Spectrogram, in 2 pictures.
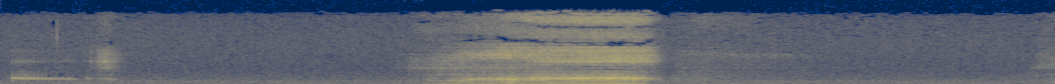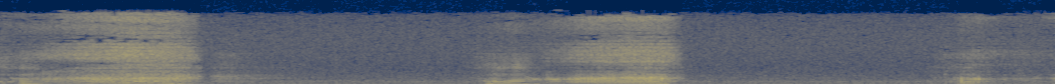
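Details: Three loud, rough, low-pitched snores during sleep, recurring about every four seconds against quiet room noise: snoring.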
